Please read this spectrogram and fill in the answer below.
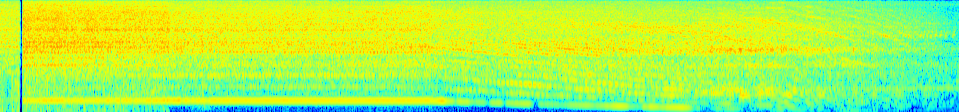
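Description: CNC router spindle motor running with a steady high whine, then switched off about four seconds in, its pitch falling steadily as it spins down: the end of the cutting job.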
